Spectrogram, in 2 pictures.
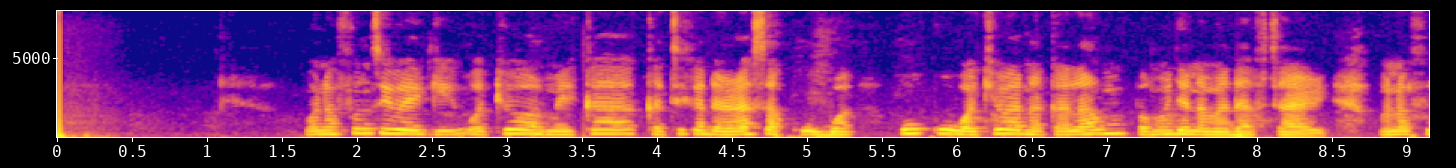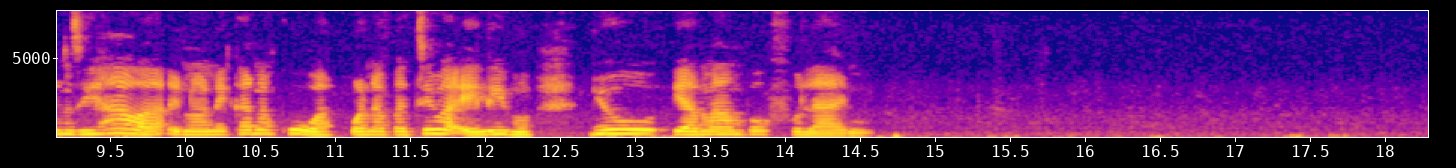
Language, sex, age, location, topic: Swahili, female, 18-24, Dar es Salaam, education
